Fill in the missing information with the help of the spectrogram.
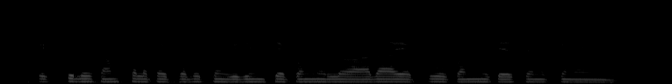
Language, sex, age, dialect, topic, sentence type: Telugu, female, 18-24, Southern, banking, statement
